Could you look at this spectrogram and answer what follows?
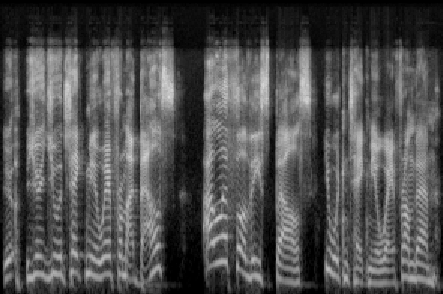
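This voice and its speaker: A man's voice: high-pitched, big pitch swings, moderate pace, dry recording, studio quality. An actor playing a deranged, gloating village postman and bell-ringer in an old-time radio drama, rustic and melodramatic. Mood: defiant, desperate.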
